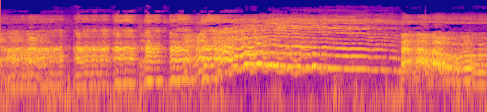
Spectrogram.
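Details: Dog howling along with its owner's singing: short stepped yips rising in pitch, then a long sustained howl sliding gently downward, mixed with a human voice and background noise.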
